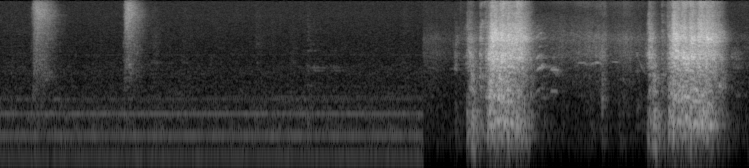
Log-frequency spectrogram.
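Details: Animal sneezing, from a sneezing compilation: two faint sniffs, then two loud, sharp, hissing sneezes in quick succession over a low hum.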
